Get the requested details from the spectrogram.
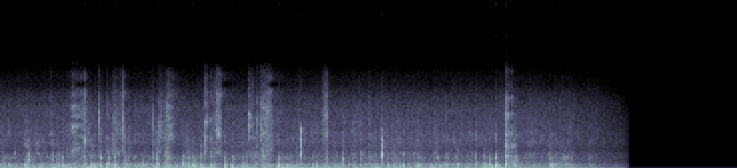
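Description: Water bubbles and boils in a small pot.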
